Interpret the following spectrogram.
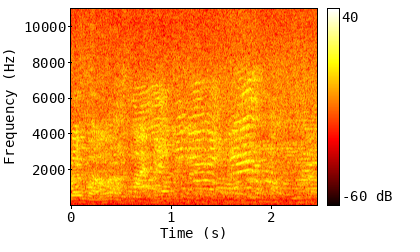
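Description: People talking in Thai, with young children's voices among them.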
